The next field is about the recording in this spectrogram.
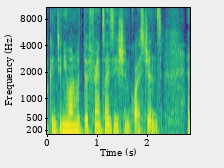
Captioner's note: speaking French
